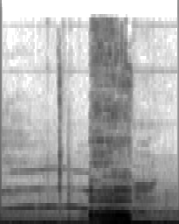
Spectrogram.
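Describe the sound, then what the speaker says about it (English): Fire engine sirens passing outside, a wailing tone rising and falling with a brief louder burst, somewhat distant over a low background rumble. "There are some fire engines going past"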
